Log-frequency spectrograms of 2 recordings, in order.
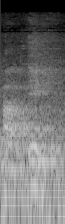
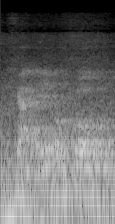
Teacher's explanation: Y otra cosa interesantísima, la J del castellano se parece a la G del guaraní, pero no es igual, porque si yo digo jae, la G del guaraní es suave, es aspirada, y la J del castellano es fuerte, es muy marcada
